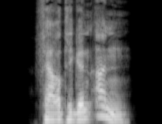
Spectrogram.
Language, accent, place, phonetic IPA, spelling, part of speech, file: German, Germany, Berlin, [ˌfɛʁtɪɡn̩ ˈan], fertigen an, verb, De-fertigen an.ogg
- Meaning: inflection of anfertigen: 1. first/third-person plural present 2. first/third-person plural subjunctive I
